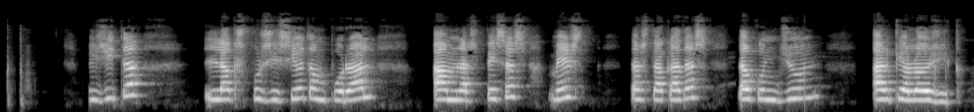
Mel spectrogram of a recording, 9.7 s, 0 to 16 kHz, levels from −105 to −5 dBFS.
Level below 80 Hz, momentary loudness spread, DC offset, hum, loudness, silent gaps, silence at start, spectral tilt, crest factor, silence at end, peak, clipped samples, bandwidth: -82 dBFS; 12 LU; under 0.1%; none; -21 LUFS; 8.65-8.71 s; 0.9 s; -1 dB/octave; 20 dB; 0.15 s; -2 dBFS; under 0.1%; 9.2 kHz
